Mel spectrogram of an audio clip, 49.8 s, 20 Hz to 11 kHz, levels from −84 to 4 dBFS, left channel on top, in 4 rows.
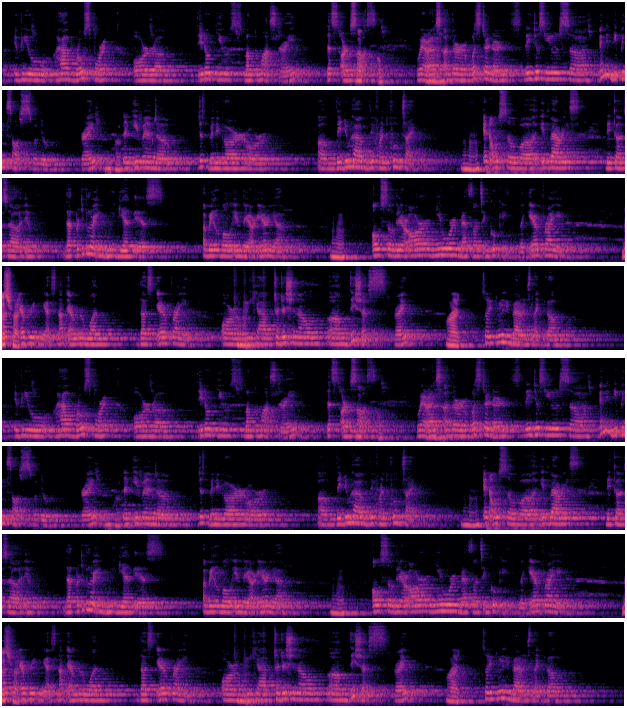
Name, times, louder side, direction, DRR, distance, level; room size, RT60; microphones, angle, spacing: voice 1, 0.2-3.4 3.9-5.9 6.5-7.5 8.3-13.5 14.0-16.0 16.4-17.8 18.8-20.7 22.1-24.1 24.5-25.5 26.0-28.1 28.9-30.6 32.3-37.0 37.3-39.5 40.1-41.2 41.8-45.5 47.0-48.6, left 1 dB, 15° left, 5 dB, 0.7 m, -34 dB
voice 2, 8.5-8.9 14.5-14.9 21.6-22.0 31.5-31.8 37.3-37.7 42.1-42.4 46.3-46.6, left 4 dB, 35° left, 14 dB, 0.3 m, -32 dB
14.0 x 7.8 x 3.1 m, 2.3 s
head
